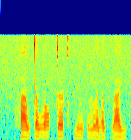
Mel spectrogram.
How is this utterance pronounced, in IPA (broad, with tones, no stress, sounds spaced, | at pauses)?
f aː˨˥ w t̪ ɐ˧ w l ɔː˨˥ k̚ t̪ œː˨˧ kʰ ʊ˧ k̚ yː˨ n kʷ ɐ˧ m l ɐ˨ w ɐ˨ w kʷ aː˧ j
